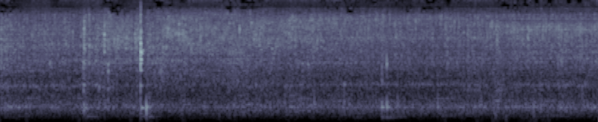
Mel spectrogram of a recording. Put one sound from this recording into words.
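Meat sizzles steadily in a hot pan.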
